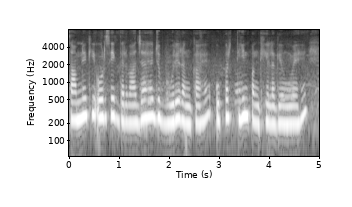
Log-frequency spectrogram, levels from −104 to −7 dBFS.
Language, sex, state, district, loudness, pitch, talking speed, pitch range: Hindi, female, Uttar Pradesh, Lucknow, -13 LUFS, 230 Hz, 215 wpm, 205-255 Hz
